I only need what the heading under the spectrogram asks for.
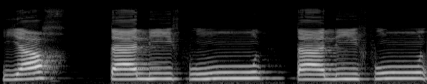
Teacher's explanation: ख्वा मोटे हर्फ में से है, लिहाजा मिलाते हुए मोटा रखेंगे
